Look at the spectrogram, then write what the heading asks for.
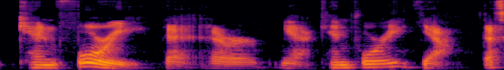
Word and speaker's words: Ken Foree: uh you got Ken Foree that her yeah Ken Foree yeah that's how you say his name Ken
